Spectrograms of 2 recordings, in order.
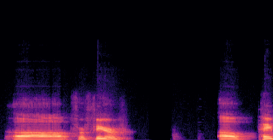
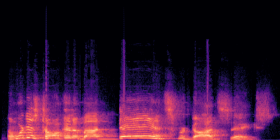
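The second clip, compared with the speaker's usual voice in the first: exasperated; 8 semitones higher than usual. Real, not acted. Exasperated at the dance curriculum.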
